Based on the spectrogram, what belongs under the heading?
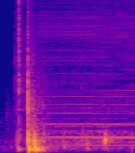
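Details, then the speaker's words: NINM Lab It's OK Bluetooth cassette player with tape removed: clicks then a steady low motor hum continues without pulling tape; with tape, motor whirring and high-frequency buzz were heard. "turn it off take the tape out so here I would think that you might not hear as much because it's not actually pulling the tape let's give it a listen"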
